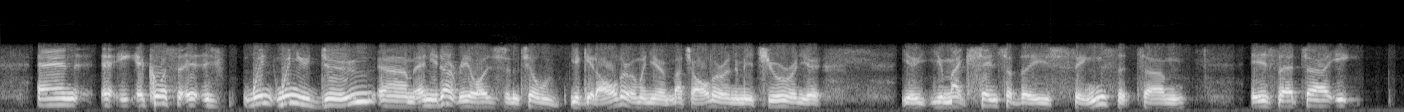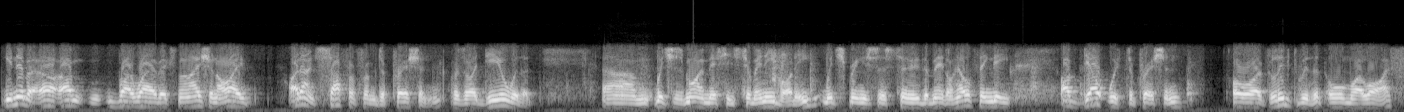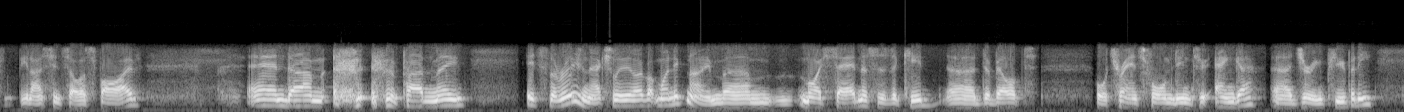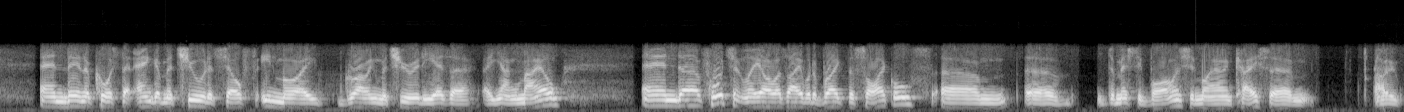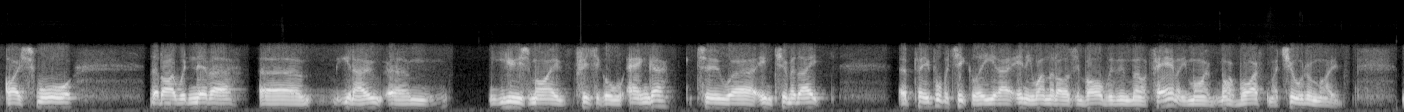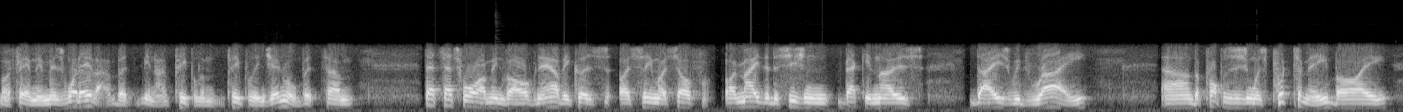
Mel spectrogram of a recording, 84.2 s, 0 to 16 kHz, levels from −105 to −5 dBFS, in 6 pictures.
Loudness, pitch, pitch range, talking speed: -22 LUFS, 115 Hz, 110-145 Hz, 165 wpm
